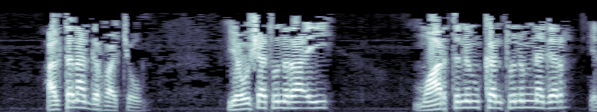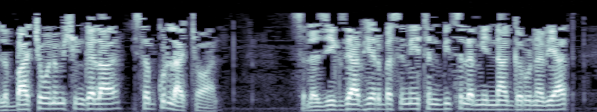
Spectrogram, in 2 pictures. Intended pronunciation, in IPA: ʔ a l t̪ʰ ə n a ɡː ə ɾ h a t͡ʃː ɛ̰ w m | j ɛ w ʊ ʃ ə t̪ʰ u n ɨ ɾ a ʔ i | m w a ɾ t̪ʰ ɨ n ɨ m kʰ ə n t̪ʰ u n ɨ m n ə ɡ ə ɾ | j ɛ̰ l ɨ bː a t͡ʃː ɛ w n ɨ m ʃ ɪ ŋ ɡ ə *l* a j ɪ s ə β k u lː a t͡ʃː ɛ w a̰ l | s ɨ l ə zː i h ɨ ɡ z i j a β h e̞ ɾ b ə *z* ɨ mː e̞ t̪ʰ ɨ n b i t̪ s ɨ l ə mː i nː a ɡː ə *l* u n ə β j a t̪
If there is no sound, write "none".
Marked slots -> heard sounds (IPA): l, s, ɾ

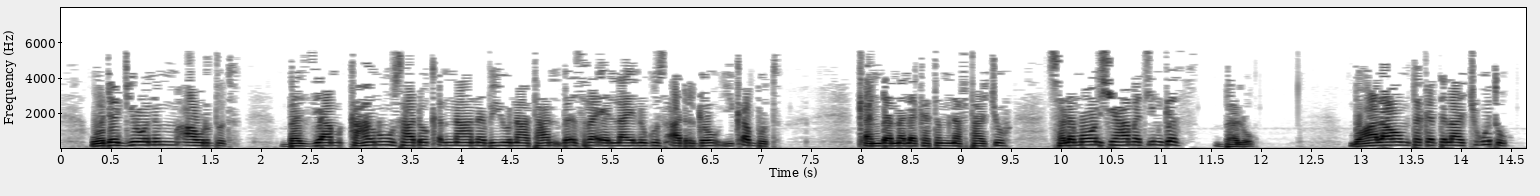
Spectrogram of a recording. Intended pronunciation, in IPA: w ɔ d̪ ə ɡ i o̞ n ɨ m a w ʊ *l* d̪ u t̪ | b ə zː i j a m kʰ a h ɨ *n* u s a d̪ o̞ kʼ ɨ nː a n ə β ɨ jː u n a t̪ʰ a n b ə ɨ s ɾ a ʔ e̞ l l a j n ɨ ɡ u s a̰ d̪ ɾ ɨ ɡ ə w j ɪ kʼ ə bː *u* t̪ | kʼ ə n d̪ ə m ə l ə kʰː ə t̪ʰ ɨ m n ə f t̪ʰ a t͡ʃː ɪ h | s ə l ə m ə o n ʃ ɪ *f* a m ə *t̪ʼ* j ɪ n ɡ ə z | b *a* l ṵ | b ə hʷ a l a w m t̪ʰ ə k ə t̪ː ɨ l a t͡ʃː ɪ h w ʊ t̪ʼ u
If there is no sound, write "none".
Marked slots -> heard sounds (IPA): ɾ, n, u, h, t̪, ə

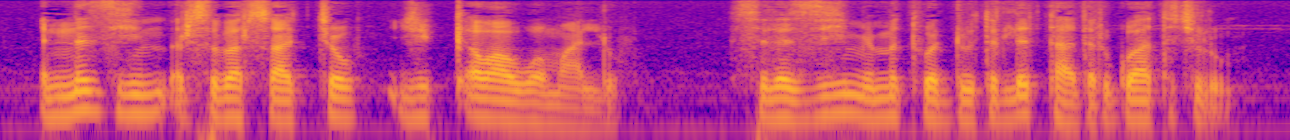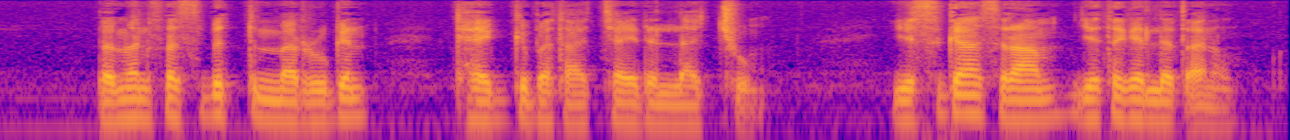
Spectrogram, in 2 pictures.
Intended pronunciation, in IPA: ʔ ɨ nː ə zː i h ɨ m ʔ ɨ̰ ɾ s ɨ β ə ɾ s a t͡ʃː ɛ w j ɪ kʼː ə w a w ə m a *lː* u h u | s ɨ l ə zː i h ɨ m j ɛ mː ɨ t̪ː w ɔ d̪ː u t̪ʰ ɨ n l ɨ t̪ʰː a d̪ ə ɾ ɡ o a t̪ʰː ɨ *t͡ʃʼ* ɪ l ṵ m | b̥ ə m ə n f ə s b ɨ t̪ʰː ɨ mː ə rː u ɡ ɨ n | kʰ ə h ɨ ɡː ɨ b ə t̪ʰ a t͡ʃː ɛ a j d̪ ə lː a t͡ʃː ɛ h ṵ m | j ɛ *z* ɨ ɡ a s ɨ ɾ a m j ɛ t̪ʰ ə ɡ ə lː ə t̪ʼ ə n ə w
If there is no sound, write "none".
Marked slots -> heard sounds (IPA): lː, t͡ʃ, s

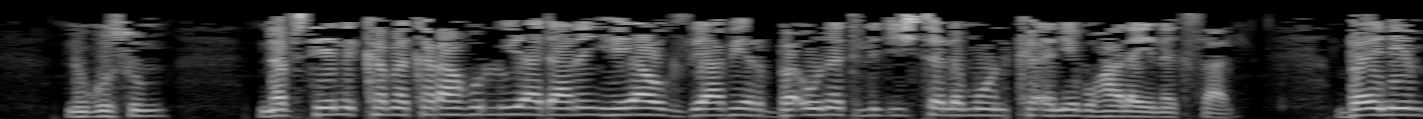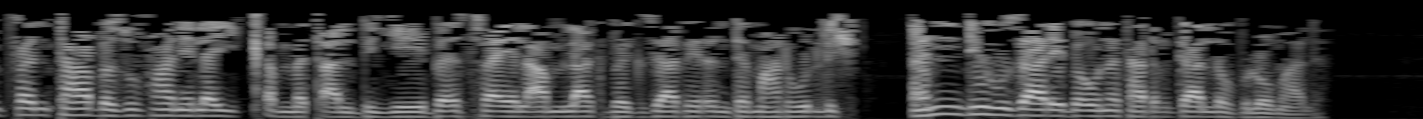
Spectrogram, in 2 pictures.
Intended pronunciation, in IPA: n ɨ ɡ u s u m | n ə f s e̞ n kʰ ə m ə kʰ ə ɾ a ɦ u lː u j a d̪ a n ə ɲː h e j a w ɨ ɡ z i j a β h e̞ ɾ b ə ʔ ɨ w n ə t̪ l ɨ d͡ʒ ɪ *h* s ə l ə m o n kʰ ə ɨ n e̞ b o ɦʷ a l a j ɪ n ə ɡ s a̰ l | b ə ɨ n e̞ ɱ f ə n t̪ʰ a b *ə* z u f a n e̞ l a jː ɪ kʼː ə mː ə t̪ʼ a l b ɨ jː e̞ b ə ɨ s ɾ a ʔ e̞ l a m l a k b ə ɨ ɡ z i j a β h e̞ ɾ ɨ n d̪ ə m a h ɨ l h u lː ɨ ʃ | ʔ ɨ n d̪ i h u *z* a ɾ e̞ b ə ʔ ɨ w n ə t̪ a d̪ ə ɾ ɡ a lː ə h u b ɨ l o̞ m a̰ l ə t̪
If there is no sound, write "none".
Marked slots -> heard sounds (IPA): ʃ, ə, z

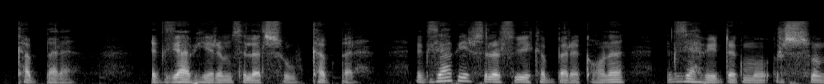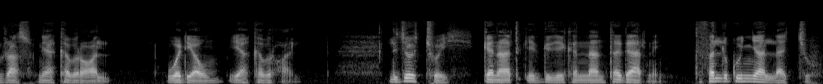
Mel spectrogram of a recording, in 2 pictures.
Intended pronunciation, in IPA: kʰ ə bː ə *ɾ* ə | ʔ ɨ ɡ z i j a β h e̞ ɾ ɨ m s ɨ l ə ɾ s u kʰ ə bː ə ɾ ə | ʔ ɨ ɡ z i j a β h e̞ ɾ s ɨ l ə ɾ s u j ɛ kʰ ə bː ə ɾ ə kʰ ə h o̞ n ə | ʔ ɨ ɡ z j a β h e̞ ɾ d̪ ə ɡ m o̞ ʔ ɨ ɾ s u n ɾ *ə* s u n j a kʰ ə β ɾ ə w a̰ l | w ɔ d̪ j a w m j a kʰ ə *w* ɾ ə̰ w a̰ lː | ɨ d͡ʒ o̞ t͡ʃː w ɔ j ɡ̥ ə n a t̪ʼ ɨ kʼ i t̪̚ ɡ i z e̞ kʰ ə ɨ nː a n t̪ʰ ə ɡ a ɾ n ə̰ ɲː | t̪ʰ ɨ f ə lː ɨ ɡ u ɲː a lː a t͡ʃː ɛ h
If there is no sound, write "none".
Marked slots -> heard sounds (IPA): ɾ, a, β

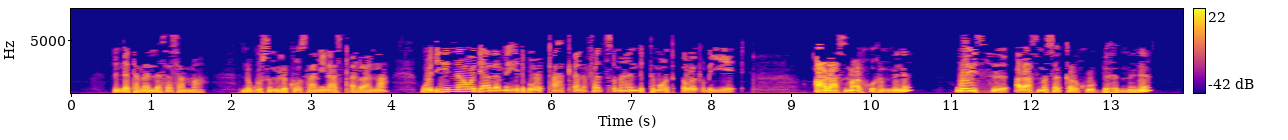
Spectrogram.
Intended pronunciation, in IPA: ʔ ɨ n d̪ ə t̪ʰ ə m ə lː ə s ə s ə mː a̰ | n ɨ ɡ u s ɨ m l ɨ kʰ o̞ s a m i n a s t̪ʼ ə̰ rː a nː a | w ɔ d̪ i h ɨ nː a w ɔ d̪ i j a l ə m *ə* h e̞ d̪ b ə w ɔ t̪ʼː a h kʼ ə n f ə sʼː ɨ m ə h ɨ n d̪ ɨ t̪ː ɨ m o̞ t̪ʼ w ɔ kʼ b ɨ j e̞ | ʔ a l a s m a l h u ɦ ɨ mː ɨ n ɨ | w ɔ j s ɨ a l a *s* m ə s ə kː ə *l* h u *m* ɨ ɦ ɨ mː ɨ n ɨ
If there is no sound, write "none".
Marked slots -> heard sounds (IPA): ə, s, ɾ, b

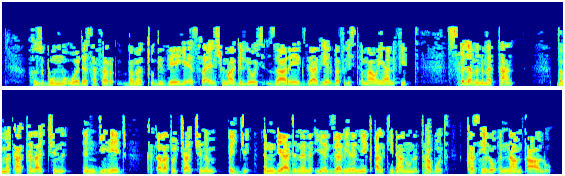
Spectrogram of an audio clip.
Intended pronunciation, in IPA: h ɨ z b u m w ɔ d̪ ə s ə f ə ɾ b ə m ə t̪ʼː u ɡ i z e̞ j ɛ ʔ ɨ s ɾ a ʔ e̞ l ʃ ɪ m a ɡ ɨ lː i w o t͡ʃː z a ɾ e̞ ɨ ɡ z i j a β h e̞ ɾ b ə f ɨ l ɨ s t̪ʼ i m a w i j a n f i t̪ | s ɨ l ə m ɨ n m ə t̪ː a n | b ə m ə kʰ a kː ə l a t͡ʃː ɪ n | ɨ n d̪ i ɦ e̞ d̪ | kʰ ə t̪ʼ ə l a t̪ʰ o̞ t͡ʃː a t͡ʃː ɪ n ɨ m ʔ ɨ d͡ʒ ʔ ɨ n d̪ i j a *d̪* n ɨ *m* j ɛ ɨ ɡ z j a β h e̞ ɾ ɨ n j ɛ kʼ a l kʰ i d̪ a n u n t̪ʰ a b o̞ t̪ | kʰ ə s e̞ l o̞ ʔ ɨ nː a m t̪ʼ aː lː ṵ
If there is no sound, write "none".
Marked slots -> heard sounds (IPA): d̪, n

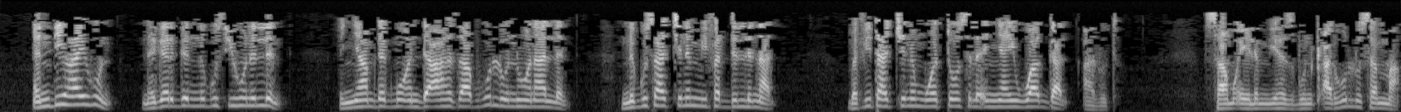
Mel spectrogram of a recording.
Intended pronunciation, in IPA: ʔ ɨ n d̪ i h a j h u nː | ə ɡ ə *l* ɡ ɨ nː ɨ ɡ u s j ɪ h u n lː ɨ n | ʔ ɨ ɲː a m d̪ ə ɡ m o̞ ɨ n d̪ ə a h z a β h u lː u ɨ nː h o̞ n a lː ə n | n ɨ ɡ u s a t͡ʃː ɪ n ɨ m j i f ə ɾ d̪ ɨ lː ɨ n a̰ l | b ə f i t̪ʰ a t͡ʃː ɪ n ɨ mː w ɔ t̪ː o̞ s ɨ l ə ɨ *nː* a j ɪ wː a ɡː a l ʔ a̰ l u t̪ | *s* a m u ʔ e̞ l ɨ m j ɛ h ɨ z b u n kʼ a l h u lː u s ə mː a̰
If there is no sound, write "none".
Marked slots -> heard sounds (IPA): ɾ, ɲː, s

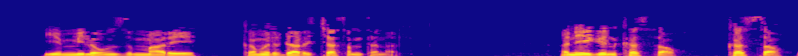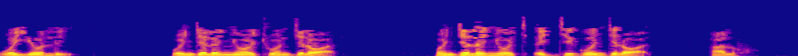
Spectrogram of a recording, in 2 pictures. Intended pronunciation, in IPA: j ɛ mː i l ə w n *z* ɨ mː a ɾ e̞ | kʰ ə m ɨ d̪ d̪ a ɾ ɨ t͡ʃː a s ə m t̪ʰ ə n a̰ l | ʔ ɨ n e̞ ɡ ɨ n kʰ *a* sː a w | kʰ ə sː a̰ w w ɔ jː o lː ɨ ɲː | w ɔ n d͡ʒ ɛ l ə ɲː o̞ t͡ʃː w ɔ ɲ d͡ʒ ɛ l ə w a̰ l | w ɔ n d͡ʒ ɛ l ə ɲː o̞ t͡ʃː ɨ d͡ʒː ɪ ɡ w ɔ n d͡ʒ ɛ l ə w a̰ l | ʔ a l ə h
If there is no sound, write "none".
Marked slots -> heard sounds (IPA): z, ə

